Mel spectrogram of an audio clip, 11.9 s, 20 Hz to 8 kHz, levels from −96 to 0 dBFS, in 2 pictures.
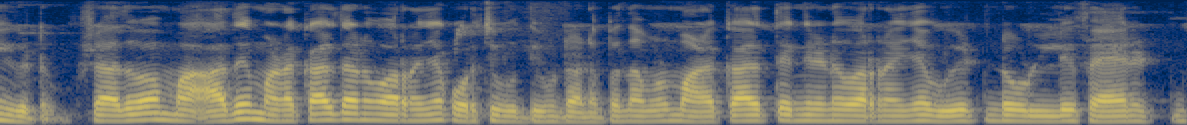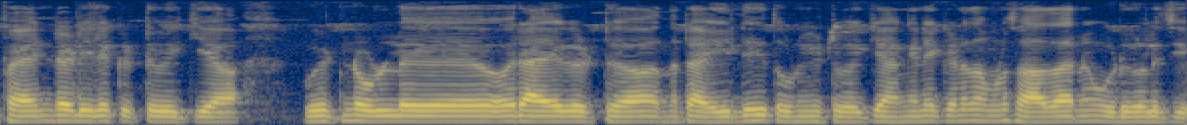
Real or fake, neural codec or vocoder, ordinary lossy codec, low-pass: real; none; none; none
